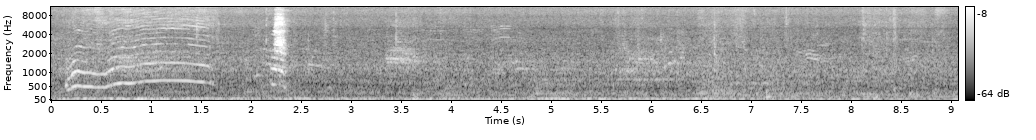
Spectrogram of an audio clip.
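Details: Siberian cat named Alisa, talking while sunbathing, gives two long drawn-out meows that rise and then level off, followed by a brief sharp sound and a few faint softer calls over steady low outdoor rumble.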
